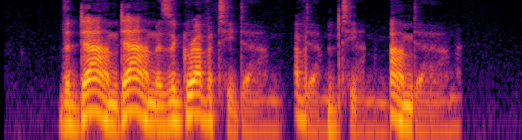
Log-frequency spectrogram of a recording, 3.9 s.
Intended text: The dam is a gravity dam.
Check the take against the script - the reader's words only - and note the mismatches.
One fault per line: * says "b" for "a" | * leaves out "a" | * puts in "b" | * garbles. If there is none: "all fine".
* puts in "dam"
* garbles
